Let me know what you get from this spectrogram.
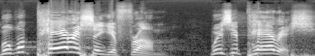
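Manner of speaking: put-on high, loud, belted Boston accent. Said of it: "she's from Boston".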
